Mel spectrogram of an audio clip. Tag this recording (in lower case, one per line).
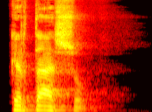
human voice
